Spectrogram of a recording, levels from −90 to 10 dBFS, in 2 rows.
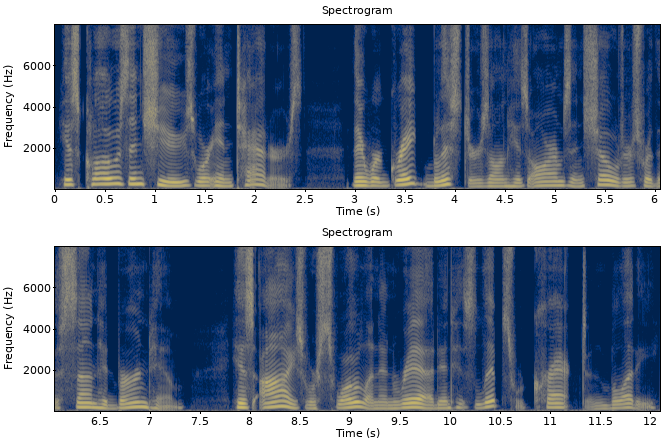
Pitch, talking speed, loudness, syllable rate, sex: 195 Hz, 175 wpm, -18 LUFS, 4.4 syllables/s, female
